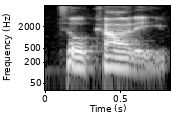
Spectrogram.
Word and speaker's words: Tilcati: into an acronym and pronounced Tilcati. It rhymes with Bugatti.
